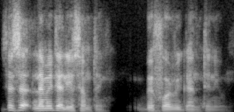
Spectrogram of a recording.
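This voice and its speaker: A man whose first language is Urdu, hosting a live call-in stream in casual English. He explains with many fillers and an animated delivery. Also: medium pitch, racing, no echo, highs cut off.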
